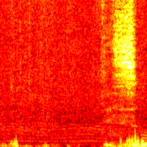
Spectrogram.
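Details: Close-up sound of a tight honeybee swarm on a farm in County Kilkenny, Ireland: a low, rough hum that dips quieter, then swells into a louder, denser drone in the final half second.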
